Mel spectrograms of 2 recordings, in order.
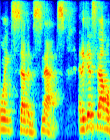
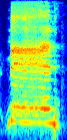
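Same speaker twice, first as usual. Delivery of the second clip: "man" held long on a very high pitch; 9 semitones higher than usual. Showing how to do an impression by holding the word man: Scott Steiner impression. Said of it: "You wanna do a good Scott Steiner impression?".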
